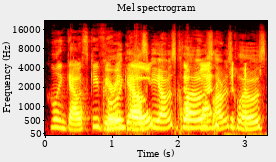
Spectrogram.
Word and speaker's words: Kulongowski: I am joined by Kulunowski. Did I pronounce it right? Kulongowski, very close.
